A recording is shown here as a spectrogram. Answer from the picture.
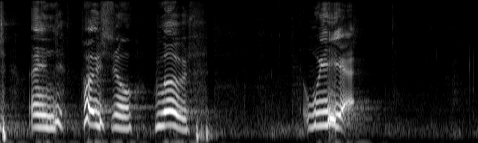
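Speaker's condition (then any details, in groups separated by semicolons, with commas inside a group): Cerebral palsy; from birth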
